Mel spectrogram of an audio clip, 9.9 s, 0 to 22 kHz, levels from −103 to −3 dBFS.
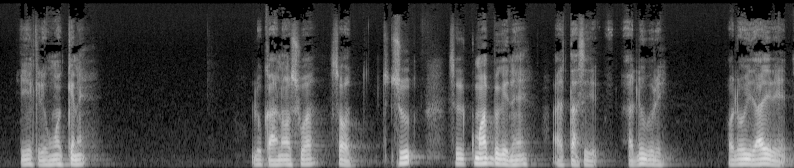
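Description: Speech, with generation loss throughout. The sound is swirly, smeared and hollow, and consonant attacks blur. It likely comes from around four passes through an MP3 codec at a setting that fits 96 kbit/s. Each pass added fresh quantisation noise and spectral holes.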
